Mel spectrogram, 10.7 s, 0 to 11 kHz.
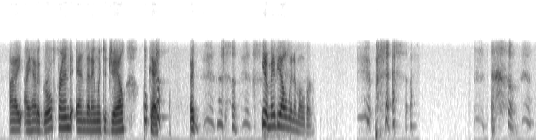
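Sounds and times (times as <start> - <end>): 
speech: 0.2 - 6.4, 9.8 - 10.7
harsh coughing after laughing: 9.8 - 10.4.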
